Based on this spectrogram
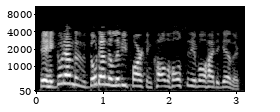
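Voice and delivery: loud calling king giving an order; king's loud command. Retold or imitated. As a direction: call out like a king sending his herald. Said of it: "Someone that the king would say".

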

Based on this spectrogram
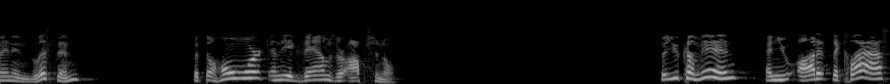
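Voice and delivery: loud, high preaching build; full-force preaching. Acted. Pastor preaching loudly to the church about auditing. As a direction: drive it home to the congregation.

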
